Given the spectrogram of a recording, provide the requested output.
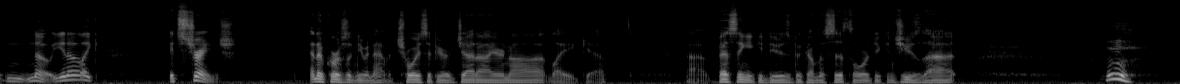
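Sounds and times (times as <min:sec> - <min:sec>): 
speech: 0:00.0 - 0:02.4, 0:03.1 - 0:06.2, 0:06.9 - 0:09.7, 0:11.0 - 0:11.4
person yawning: 0:11.0 - 0:11.6.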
